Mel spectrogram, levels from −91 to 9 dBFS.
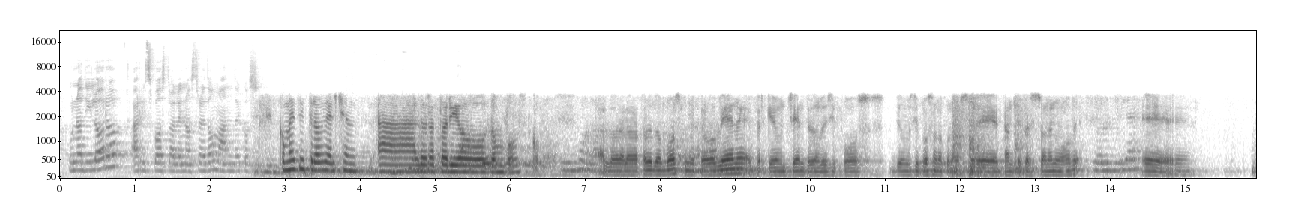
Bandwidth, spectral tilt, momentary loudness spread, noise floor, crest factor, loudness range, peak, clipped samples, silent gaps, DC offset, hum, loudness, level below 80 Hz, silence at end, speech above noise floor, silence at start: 9 kHz; -8.5 dB/octave; 23 LU; -67 dBFS; 20 dB; 7 LU; -10 dBFS; under 0.1%; none; under 0.1%; none; -27 LUFS; -64 dBFS; 0 s; 39 dB; 0.15 s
